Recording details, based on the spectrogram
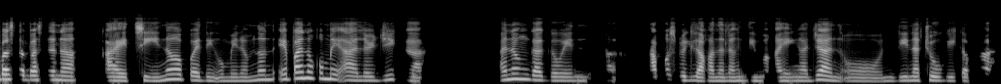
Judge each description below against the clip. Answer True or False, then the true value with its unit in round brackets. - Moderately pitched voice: True (180 Hz)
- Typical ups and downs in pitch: True (3.7 semitones)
